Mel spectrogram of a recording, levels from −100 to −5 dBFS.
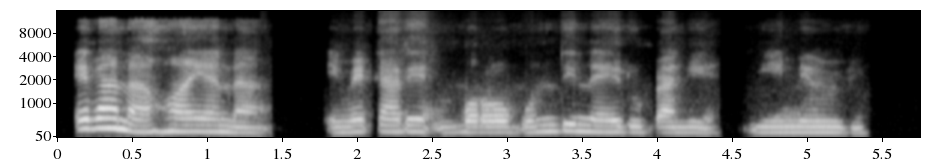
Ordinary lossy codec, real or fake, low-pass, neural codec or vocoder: Opus, 24 kbps; fake; 14.4 kHz; codec, 44.1 kHz, 7.8 kbps, Pupu-Codec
